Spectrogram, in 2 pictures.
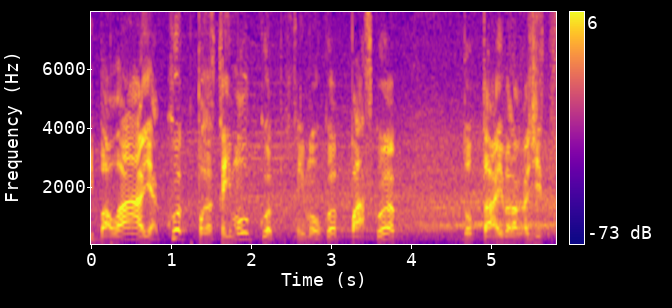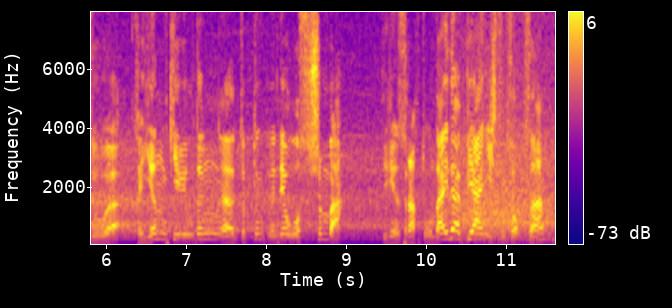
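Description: A man's high, animated voice at a fairly slow pace with ordinary pitch variation, over noticeable background noise. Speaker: esports commentator. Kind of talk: live commentary.

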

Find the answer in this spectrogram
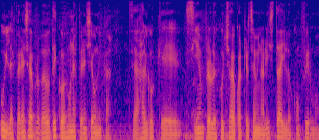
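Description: A man speaks very fast in a dark, mellow tone. Light background noise can be heard. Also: fairly low pitch for a man, fairly even intonation. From Venezuela, southern Táchira state. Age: young. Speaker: seminarian; radio guest. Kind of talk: radio interview testimony. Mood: earnest, warm. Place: studio. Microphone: studio mic.

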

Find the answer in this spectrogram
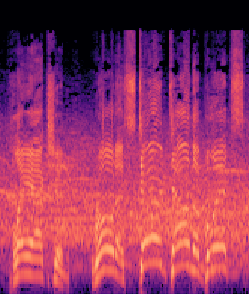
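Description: Over noticeable background noise, a man talks with lively intonation. His pitch is extremely high. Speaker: play-by-play announcer. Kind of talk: live sports commentary, play-by-play. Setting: stadium broadcast, football game.

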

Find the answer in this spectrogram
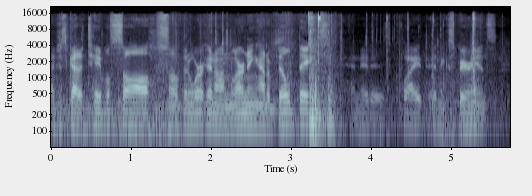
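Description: A man is speaking over loud background noise. The sound is dry with no echo. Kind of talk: casual vlog tour. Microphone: phone near.

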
